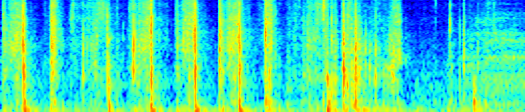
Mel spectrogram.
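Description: Tarot cards being shuffled by hand, a quick run of crisp riffling slaps and flicks in an uneven rhythm, close and fairly quiet, ending with a few softer taps.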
